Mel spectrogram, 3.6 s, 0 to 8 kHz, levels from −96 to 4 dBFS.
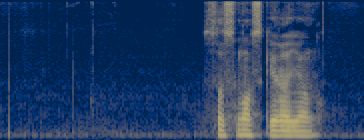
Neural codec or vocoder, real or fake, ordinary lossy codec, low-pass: codec, 16 kHz, 16 kbps, FreqCodec, smaller model; fake; none; none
